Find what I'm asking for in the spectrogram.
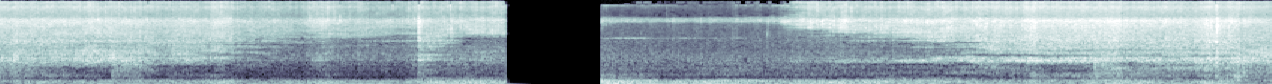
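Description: Onions with salt sizzle in a frying pan while being stirred, a steady close hiss of frying broken by a brief dropout in the middle, then a continued sizzle with no talking.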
